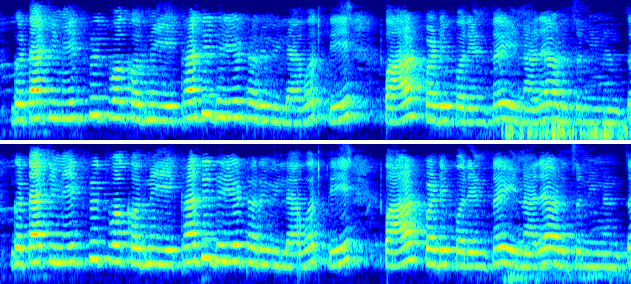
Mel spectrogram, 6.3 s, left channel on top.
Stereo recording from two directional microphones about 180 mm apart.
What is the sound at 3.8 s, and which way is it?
A child's voice, 35° right (ahead or behind).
